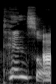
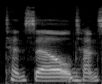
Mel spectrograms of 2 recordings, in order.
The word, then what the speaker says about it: Tencel: and tencel. I think that's how you say it. – Not tinsel. – I'm sorry. Tencel. I am so sorry if I'm saying that wrong. – Tencel.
